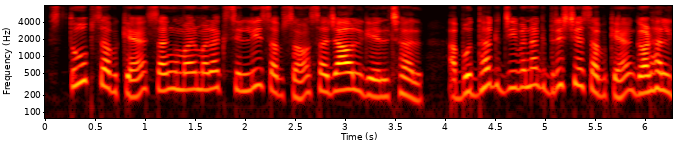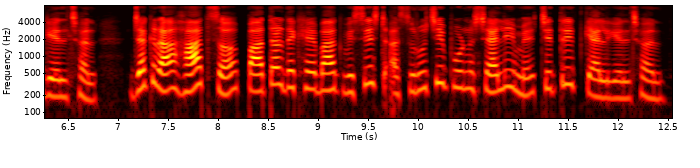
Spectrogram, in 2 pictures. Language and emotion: Maithili, neutral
